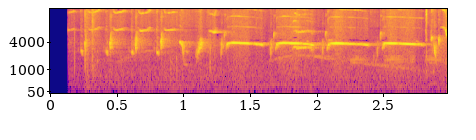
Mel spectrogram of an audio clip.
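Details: In early February, as spring nears, a male canary from a group of twelve sings with rising intensity: a rapid, high, varied song of chips and trills, ending in a long, steady whistled note near the top of its range.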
